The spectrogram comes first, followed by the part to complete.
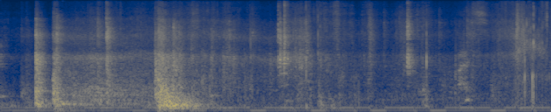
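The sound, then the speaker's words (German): A van's rear doors clunk open after it stops abruptly in the dark, followed by a loud, scraping rush of movement and scattered metallic clicks and rattles as activists pile out the back and lift bicycles out, over a steady low engine hum, at the fence of Berlin's BER airport. “Sie stürmen hinten aus dem Transporter und heben die Fahrräder raus.”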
